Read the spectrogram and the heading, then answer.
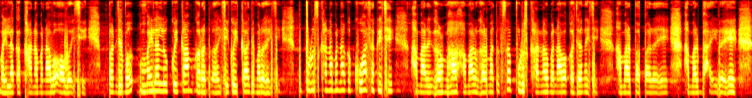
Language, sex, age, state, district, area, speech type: Maithili, female, 45-60, Bihar, Sitamarhi, rural, spontaneous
